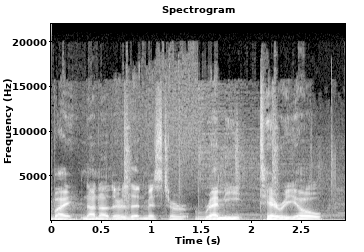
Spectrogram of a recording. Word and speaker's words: Rémi Thériault: none other than Mr Remy Terio pronounced like Ontario but spelled a lot differently uh Remy is an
